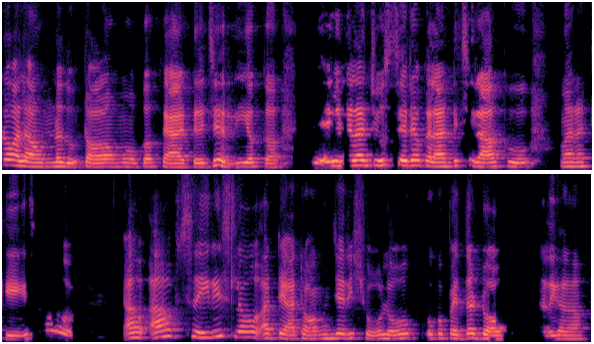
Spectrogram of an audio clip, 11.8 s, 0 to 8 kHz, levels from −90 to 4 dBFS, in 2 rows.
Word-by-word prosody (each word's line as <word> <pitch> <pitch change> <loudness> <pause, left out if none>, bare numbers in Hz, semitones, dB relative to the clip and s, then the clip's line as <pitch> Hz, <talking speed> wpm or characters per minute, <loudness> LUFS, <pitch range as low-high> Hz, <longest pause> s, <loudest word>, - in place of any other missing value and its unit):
లో - - +1
అలా 220 -3 +5
ఉండదు. 185 0 0 0.2
టామ్ 180 0 0
ఒక 180 +1 -3 0.2
కాట్ 170 0 +3 0.2
జెర్రీ 185 -7 +2
ఒక 185 - -14 0.5
వెనకల 435 - +5 0.2
చూస్తేనే 240 0 +4
ఒకలాంటి 200 -1 +4
చిరాకు 190 0 +1 0.5
మనకి. 195 -3 -1 0.2
సో, 290 +2 -14 0.8
ఆహ్, 235 0 0 0.2
ఆ - - +3 0.3
సీరీస్‌లో 260 +3 -1 0.2
అంటే 215 0 0
ఆ - - +2
'టామ్ 180 0 -3
అండ్ 195 +1 -3
జెర్రీ' 205 0 -2
షో‌లో 180 +2 -2 0.4
ఒక 205 - -6
పెద్ద 190 +1 -1 0.2
డాగ్ 170 -1 +2 0.3
ఉంటది 170 0 -5
కదా! 170 -1 -4
195 Hz, 140 wpm, -24 LUFS, 180-235 Hz, 0.8 s, అలా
